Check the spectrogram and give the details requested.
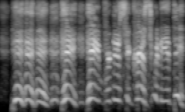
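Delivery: wild manic hollering, very high and very loud. Telling which impression is your favorite, show it by imitating Chad's manic impression. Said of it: "my favorite is Chad's because it's just so manic".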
